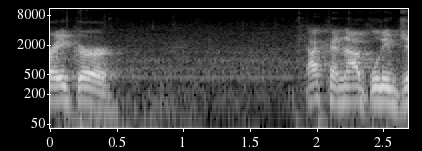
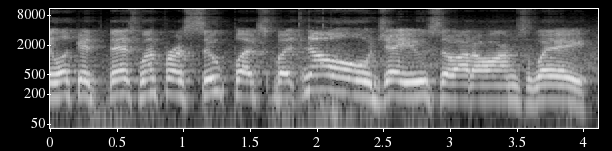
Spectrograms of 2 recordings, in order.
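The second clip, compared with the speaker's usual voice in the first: higher, quick surprised play-by-play; excited call; 5 semitones higher than usual. Acted. Commentator calling a suplex escape to viewers, excited. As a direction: sell the escape.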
